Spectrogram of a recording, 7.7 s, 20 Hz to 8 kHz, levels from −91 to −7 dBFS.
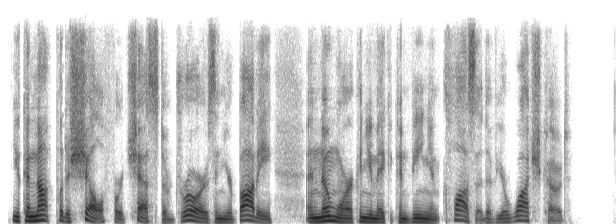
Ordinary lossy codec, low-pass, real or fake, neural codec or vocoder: AAC, 48 kbps; 7.2 kHz; fake; codec, 16 kHz, 2 kbps, FunCodec, trained on Chinese and English, 25 frames a second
